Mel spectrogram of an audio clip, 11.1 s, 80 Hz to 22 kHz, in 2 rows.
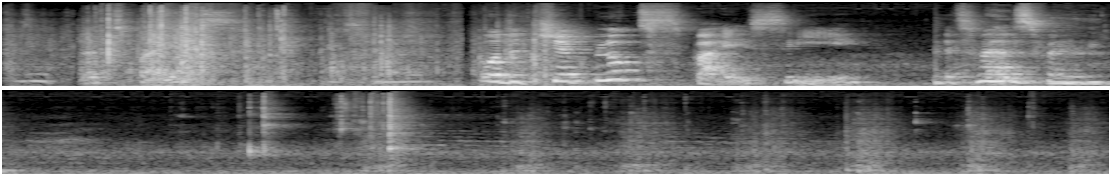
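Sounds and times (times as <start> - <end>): potato chips crunching: 0.0 - 2.4, 6.7 - 11.0
chewing crackles: 6.6 - 11.0.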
